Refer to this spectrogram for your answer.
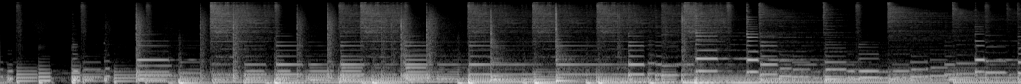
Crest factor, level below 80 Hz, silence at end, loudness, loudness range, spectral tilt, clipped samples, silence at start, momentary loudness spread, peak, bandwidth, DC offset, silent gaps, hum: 18 dB; -24 dBFS; 0 s; -21 LUFS; 2 LU; -7 dB/octave; under 0.1%; 0 s; 6 LU; -2 dBFS; over 20 kHz; under 0.1%; none; none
